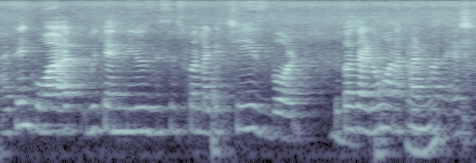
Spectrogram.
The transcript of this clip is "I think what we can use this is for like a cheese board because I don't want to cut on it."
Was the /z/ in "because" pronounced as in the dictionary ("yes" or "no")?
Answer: yes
